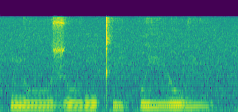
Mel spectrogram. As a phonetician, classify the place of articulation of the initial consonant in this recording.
alveolar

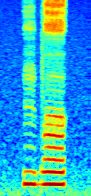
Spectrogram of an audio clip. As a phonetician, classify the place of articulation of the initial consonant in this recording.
labial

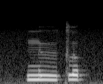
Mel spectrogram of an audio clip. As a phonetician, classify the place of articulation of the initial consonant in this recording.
alveolar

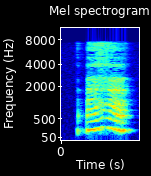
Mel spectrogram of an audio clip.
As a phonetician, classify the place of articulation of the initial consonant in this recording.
glottal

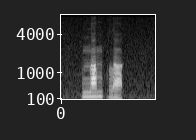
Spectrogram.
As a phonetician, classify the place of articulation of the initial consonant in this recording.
alveolar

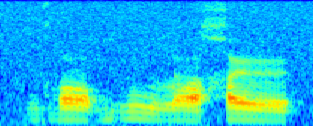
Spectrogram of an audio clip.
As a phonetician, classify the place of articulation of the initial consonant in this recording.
velar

